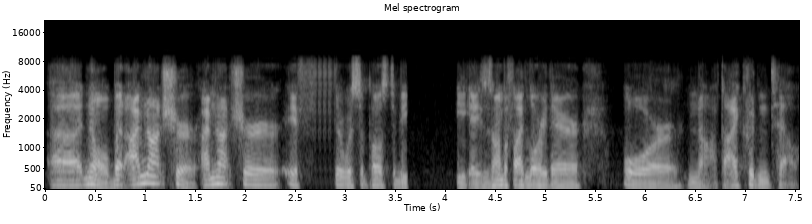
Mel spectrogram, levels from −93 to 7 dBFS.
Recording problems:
garbled, watery; badly
audio stuttering; at 2.5 s
audio freezing; at 3.5 s for 0.5 s

